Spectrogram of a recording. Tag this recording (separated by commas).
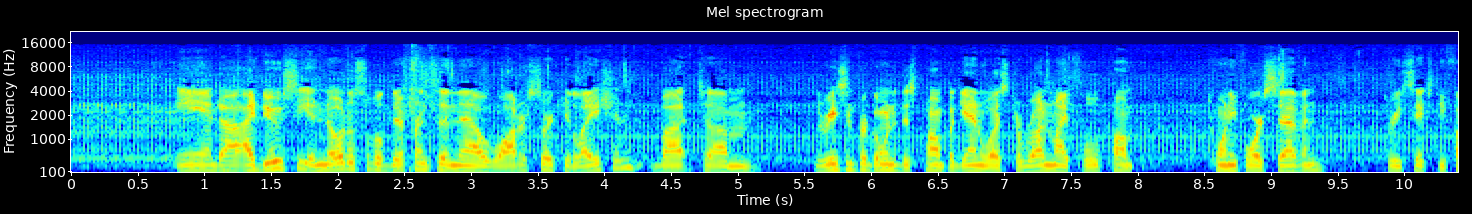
Speech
